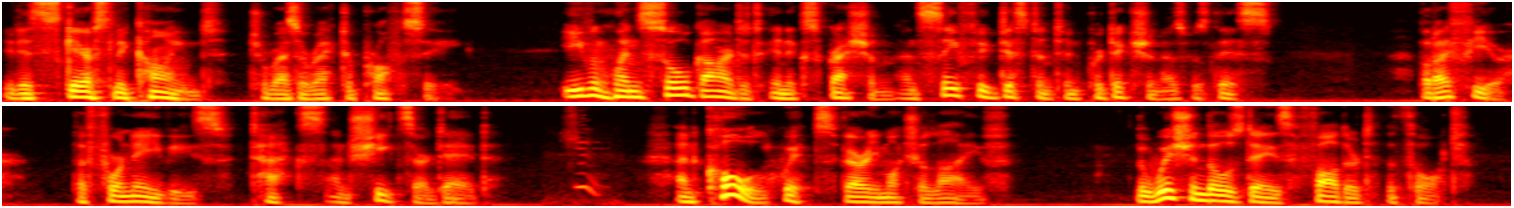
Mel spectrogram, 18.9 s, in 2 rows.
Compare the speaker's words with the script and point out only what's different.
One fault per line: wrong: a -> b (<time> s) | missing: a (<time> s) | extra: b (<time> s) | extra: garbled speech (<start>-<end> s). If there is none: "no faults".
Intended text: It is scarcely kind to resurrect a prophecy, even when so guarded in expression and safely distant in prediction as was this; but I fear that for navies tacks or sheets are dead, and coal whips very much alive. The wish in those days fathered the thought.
wrong: or -> and (11.5 s)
